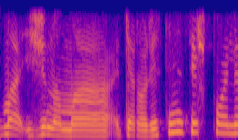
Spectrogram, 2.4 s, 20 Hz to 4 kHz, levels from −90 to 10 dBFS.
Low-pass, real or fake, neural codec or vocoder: 3.6 kHz; real; none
